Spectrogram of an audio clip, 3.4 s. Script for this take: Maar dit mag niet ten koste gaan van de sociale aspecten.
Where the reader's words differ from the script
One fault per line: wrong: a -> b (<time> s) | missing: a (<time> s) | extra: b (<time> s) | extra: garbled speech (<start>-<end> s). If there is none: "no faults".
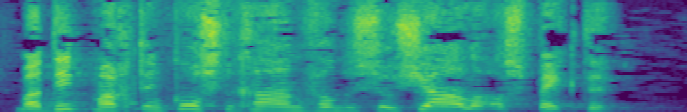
missing: niet (0.7 s)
